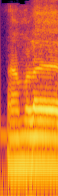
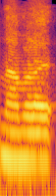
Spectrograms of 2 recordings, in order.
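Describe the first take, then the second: No difference in how they are said.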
